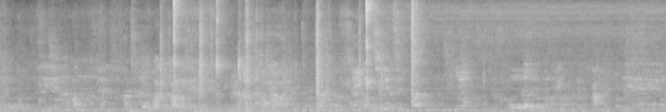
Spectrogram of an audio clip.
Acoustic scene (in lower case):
cafe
